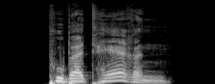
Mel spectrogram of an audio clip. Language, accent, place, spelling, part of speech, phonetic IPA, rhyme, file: German, Germany, Berlin, pubertären, adjective, [pubɛʁˈtɛːʁən], -ɛːʁən, De-pubertären.ogg
- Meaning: inflection of pubertär: 1. strong genitive masculine/neuter singular 2. weak/mixed genitive/dative all-gender singular 3. strong/weak/mixed accusative masculine singular 4. strong dative plural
